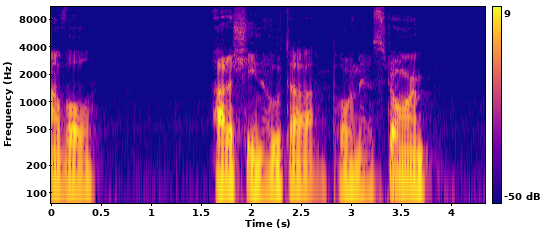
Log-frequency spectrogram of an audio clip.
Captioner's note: speaking in a foreign language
